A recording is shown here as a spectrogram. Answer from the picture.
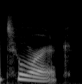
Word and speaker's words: turmeric: to workk spell it there's another R in there yeah it's ter no I say turmeric okay so you let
